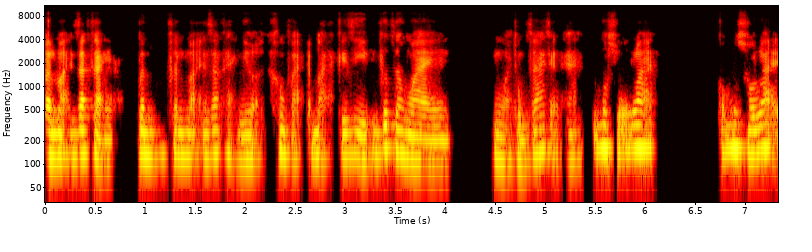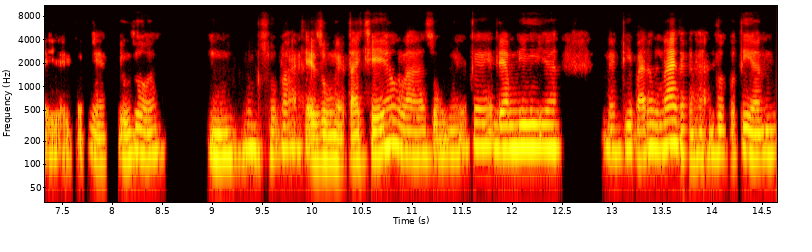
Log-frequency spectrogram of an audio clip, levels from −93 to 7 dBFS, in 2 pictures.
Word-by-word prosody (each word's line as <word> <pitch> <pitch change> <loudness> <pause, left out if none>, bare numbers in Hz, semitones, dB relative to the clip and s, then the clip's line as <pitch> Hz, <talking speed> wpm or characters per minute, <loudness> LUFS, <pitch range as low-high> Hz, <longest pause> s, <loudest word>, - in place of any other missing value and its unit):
phân 135 -2 +7
loại 125 +1 +2
rác 135 +1 +5
thải, 115 - +5 0.3
phân 130 -1 0
phân 130 -2 0
loại 130 -1 -2
rác 140 +2 -2
thải 135 -4 -7
nhựa 115 0 -1
không 140 - -2
phải - - -5
là - - -6
bạ - - -10
cái 125 - -1
gì 125 -3 0
cũng 130 - -4
vứt 155 - +3
ra 140 - +1
ngoài 105 -4 +1 0.4
ngoài 110 -1 -3
thùng 105 - -2
rác 130 +6 -1
chẳng 155 - -4
hạn. 120 +1 -6
Có - - -4
một 160 - +4
số - - 0
loại 165 +1 +4 0.6
có - - -4
một 160 - +2
số 135 - +2
loại, 160 +3 +3
đúng - - -3
không - - -5
nhỉ? 130 -7 -2 0.2
Đúng 120 +1 0
rồi. 135 -3 +1 0.5
Ừm, 130 +1 +2
có - - +1
một 160 - +2
số 135 -3 -5
loại 160 +1 -1
thể 115 - +4
dùng 115 +1 +2
để 110 - +1
tài 120 0 +2
chế, 130 +4 +3
hoặc 175 -1 +3
là 135 -2 0
dùng 135 - -2
những 150 - -4
cái 175 0 +1
đem 160 0 +4
đi, 165 0 +5
ơ, 165 - +4 0.4
đem 145 -3 -4
đi 160 +1 -1
bán 135 +1 -1
đồng 160 -1 +2
nát 185 +2 +7
chẳng 130 -3 -1
hạn, 130 0 -3
vừa 140 - +1
có - - -6
tiền, 135 -1 +1
135 Hz, 270 wpm, -25 LUFS, 125-155 Hz, 0.6 s, phân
